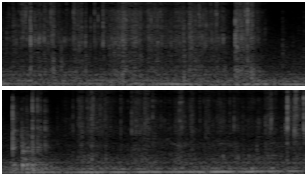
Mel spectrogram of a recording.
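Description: Crinkling and rustling of something being handled off camera, with scattered small clicks, over a steady low hum.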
